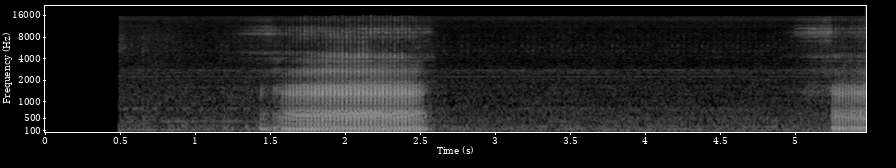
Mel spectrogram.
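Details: Dog (now deceased) snoring while asleep: a rough, rattling snore of about one second, with a second one beginning at the end, over quiet room hiss.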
